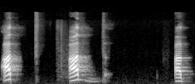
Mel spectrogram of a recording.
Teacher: তা দাল তার মাখরাজ হলো এই জিবের আমাদের যে আগা আছে এই জিবের আগাটা সামনের উপরের দুই দাঁতের গোড়ার সাথে গিয়ে লাগবে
